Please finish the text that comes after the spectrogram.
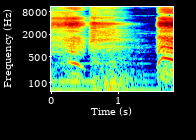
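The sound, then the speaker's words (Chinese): A voice imitates a choking, strangled gasp: harsh, breathy rasps pulled in with strain, two loud bursts separated by a quieter wheezing stretch, with no words spoken. “我就听见那个声音特别特别近，就就后来是在我耳边的一个声音，他那个喘气的感觉就是像谁掐住了他的脖子，他在呼救一样，就是。”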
